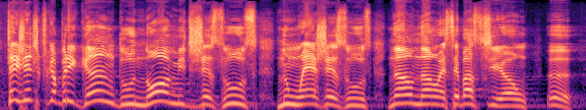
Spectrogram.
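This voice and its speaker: A man's voice: sits high, animated, moderate pace, bright, forceful tone. A man with a Brazilian Portuguese accent preaching a sermon as an apostle, scolding and sarcastic, with mocking asides and repeated words.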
